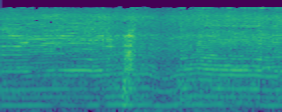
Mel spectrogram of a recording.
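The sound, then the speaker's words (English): Steady buzzing hiss of a welder at work on an aluminum custom running wheelchair frame in a workshop: a constant electrical hum beneath bright crackling noise, with one brief louder burst near the middle. “A welder is working on an aluminum wheelchair frame.”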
